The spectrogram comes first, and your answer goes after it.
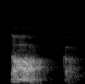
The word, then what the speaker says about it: taakka: It's pronounced like my last name, Paakkanen. You have a long A, then you have a long K, and then you have a short A after that. Taakka.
